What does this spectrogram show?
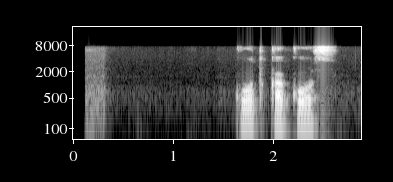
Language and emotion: Russian, neutral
